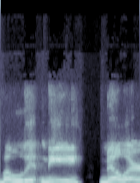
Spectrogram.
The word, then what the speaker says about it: Malitany Miller: I'm going to say it wrong. Malitany Miller. Is that right? Mm-hmm. Yes, that's right.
